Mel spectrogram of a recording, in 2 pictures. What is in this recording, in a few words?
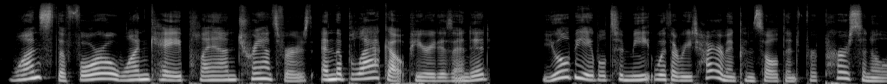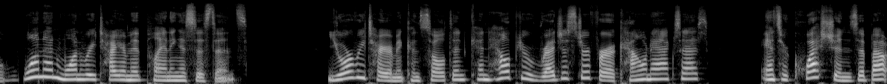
english us and canada female e learning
